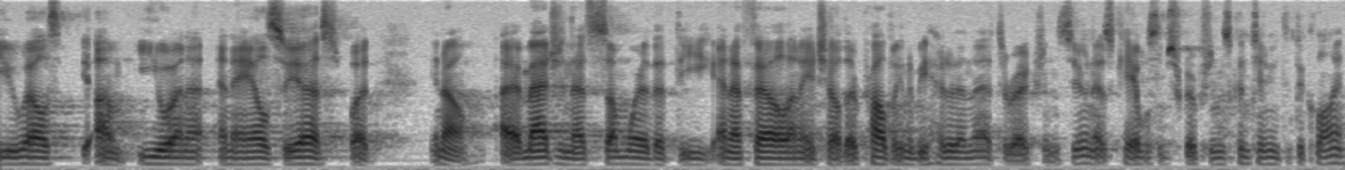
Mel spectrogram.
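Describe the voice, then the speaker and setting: A man talks at a very fast pace, his loudness swinging widely. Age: young. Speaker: esports attorney. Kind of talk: panel discussion. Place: hall. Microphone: handheld.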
